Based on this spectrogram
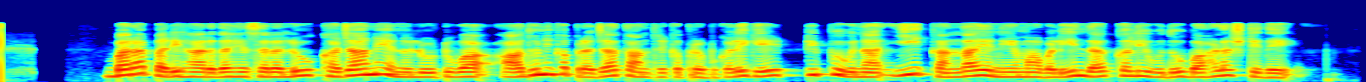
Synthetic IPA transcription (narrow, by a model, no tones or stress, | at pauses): bɐɾɐpɐɾiɦaːɾɐd̪ɐɦɛsɐɾɐlːukʰɐd͡ʒaːnɛjɐnːuluːʈuʋɐaːd̪ʱunikɐpɾɐd͡ʒaːt̪aːnt̪ɾikɐpɾɐbʱuɡɐɭiɡe̞ʈipːuʋinɐiːkɐnd̪aːjɐnijɐmaːʋɐɭijind̪ɐkɐlijuʋud̪ubɐɦɐɭɐʂʈid̪e̞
